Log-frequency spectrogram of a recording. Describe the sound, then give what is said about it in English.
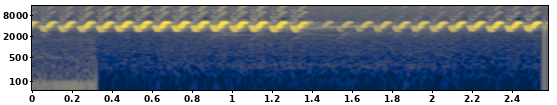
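A pine warbler sings its short, liquid trill in woodland: a rapid run of many identical high, bright notes at a steady pitch, with a brief break partway through before the trill resumes. “Any Cape and Islands woodland hike right now will likely be soundtracked by our two most common forest-breeding warblers, the ubiquitous pine warbler, with its short, liquid trill”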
